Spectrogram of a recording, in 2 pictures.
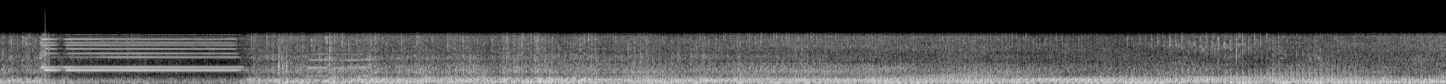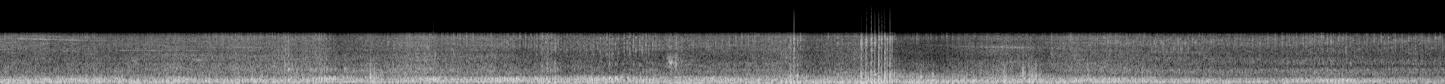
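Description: A column of cruiser motorcycles riding slowly past, their engines running with a low, steady sound. A horn sounds for about two seconds right at the start.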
